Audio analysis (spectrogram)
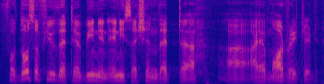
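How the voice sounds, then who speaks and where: A man introduces panelists at a conference session, taking his time and filling pauses with little hesitations. His voice sits in an ordinary middle pitch. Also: no room sound, studio quality. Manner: relaxed, halting delivery with many fillers. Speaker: panel moderator. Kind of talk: live panel introductions to an audience.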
